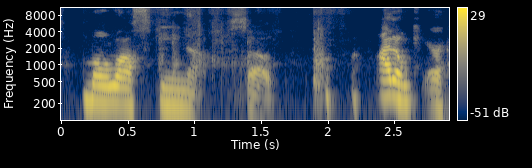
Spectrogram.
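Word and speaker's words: Moleskine: time people are going how do you say mall skins I'm all skin mole sky well I went to the moles mole off skeena site and that's how they say mola skeena so I don't care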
